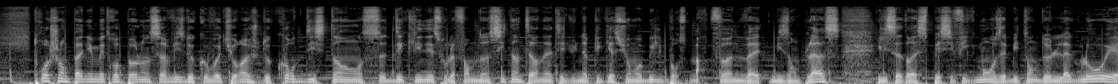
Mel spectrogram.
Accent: French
